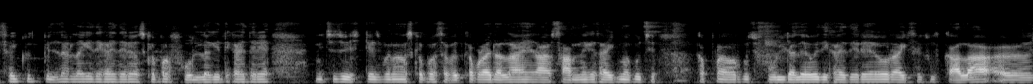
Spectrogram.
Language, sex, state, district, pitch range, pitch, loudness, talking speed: Hindi, male, Andhra Pradesh, Guntur, 110-120 Hz, 115 Hz, -19 LUFS, 265 wpm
